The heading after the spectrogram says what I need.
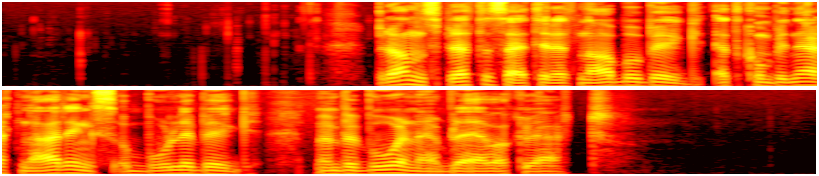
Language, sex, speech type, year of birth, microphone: Norwegian, male, read, 1989, Shure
